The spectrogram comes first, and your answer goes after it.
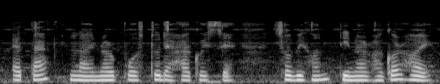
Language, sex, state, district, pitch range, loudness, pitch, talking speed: Assamese, female, Assam, Kamrup Metropolitan, 195-210 Hz, -15 LUFS, 200 Hz, 135 wpm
